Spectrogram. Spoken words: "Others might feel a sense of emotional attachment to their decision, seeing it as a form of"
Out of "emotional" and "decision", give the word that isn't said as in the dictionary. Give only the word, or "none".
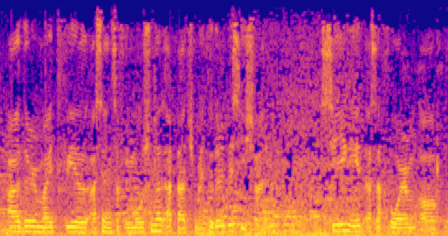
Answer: decision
